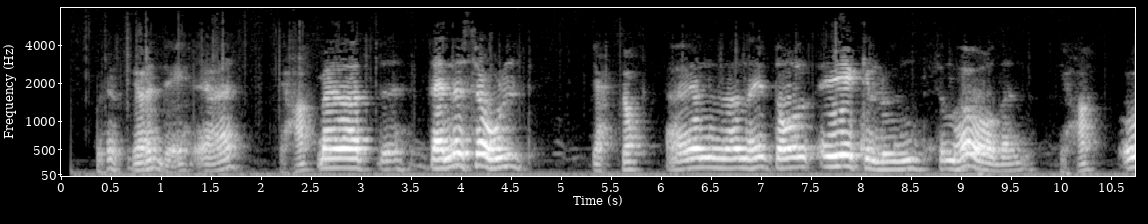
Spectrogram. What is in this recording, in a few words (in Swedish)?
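Gråmanstorp Skåne, dialekter svenska sagor; Folkminnen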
